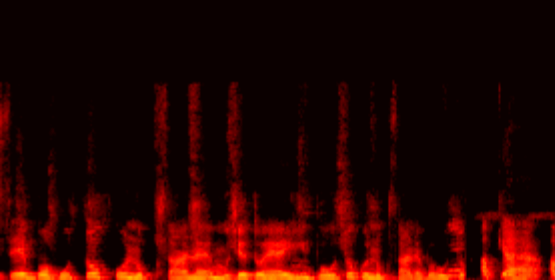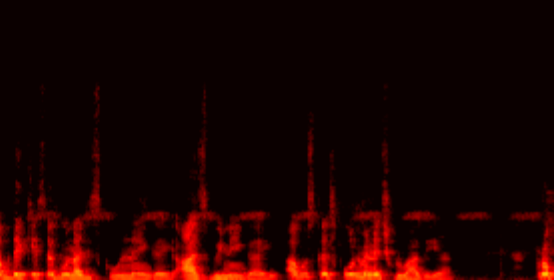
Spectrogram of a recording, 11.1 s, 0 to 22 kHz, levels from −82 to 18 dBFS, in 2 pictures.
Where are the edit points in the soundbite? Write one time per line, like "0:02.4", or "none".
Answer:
0:04.6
